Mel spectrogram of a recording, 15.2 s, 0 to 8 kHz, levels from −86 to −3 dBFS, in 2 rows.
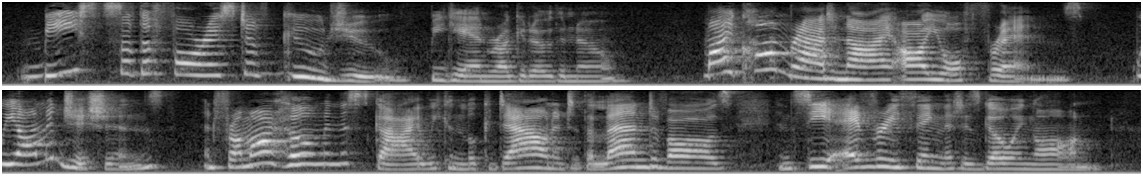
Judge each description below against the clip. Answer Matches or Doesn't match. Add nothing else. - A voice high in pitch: Matches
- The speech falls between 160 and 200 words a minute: Matches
